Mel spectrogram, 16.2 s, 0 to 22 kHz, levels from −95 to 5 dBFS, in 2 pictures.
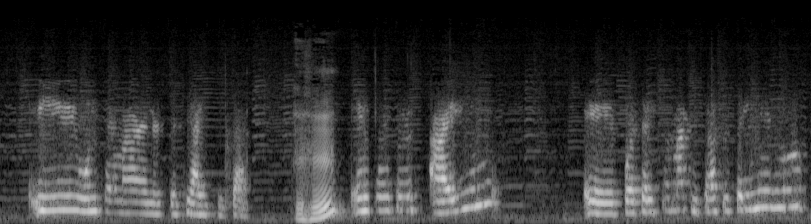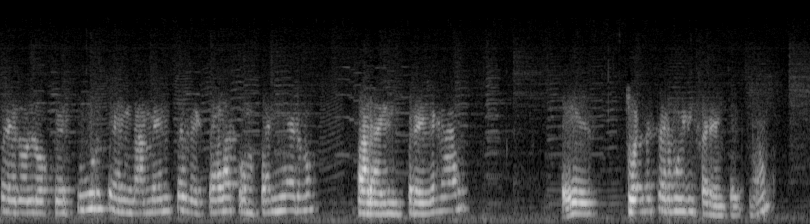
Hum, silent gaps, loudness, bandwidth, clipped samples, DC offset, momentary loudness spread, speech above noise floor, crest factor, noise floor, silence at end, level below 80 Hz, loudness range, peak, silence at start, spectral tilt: none; none; -24 LUFS; 7.6 kHz; under 0.1%; under 0.1%; 12 LU; 34 dB; 22 dB; -57 dBFS; 0.4 s; -56 dBFS; 2 LU; -2 dBFS; 0.3 s; -8 dB/octave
